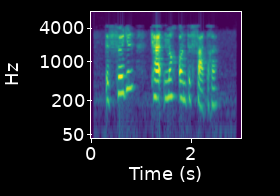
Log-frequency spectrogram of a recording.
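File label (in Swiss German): "vojel", Alsatian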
